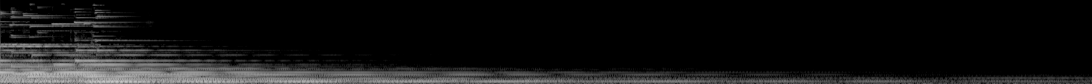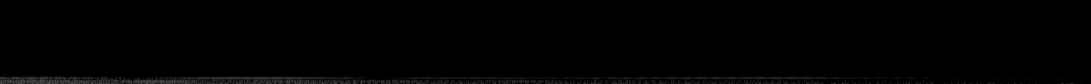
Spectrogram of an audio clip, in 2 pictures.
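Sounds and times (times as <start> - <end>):
Regina 15-inch disc music box: 0.0 - 3.8.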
